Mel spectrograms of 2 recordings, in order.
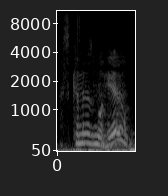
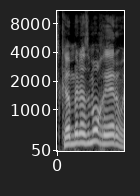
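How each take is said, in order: First: Softly asking, almost under breath; barely-there worried question; quietly. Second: Loud, clear repeat of the question; louder. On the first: Real, not acted. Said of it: "ele falou baixinho". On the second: Shown as a demonstration. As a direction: say it out loud for all. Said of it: "repeats it louder".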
